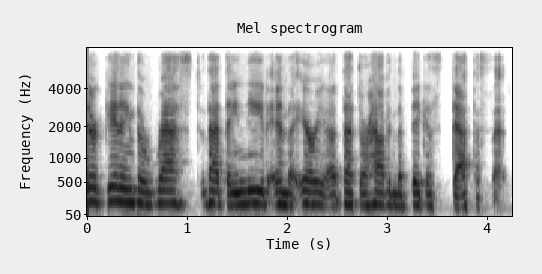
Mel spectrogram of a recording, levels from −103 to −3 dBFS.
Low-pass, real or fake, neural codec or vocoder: 7.2 kHz; real; none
